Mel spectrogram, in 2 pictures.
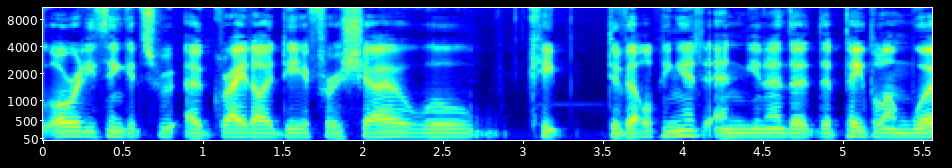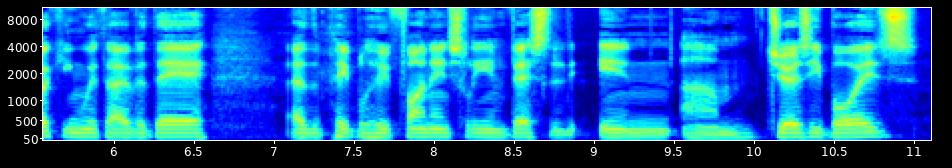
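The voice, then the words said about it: Australian accent. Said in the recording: “Australian, mate. ... Listen to that accent. ... I love your accent”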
